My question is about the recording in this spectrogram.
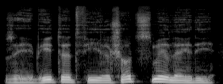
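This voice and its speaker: A man's voice: sits low, a little slow, warm tone, dry recording, studio quality, voice pushed down. A man voicing a polite, wry male spirit servant in an audiobook, speaking with formal deference. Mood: dry, deferential. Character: dry-witted male spirit servant, a floating light.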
